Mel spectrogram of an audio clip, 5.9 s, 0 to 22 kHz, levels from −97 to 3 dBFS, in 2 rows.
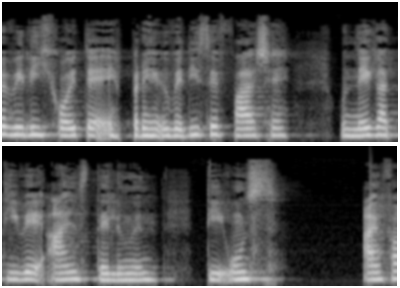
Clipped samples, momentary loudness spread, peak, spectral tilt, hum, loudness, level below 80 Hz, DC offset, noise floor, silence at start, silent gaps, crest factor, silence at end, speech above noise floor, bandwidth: under 0.1%; 9 LU; 0 dBFS; -5.5 dB/octave; none; -19 LUFS; -62 dBFS; under 0.1%; -73 dBFS; 0 s; none; 20 dB; 0 s; 55 dB; 15 kHz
